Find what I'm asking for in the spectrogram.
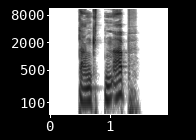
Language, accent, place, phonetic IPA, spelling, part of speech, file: German, Germany, Berlin, [ˌdaŋktn̩ ˈap], dankten ab, verb, De-dankten ab.ogg
- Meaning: inflection of abdanken: 1. first/third-person plural preterite 2. first/third-person plural subjunctive II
